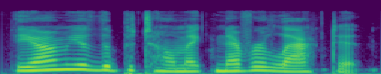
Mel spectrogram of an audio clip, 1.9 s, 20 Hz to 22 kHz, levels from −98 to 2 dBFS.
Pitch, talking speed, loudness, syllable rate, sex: 210 Hz, 250 wpm, -17 LUFS, 7.7 syllables/s, female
